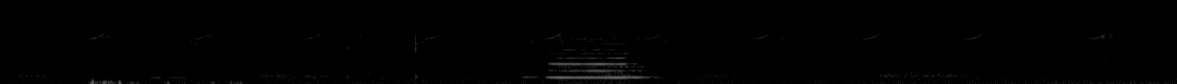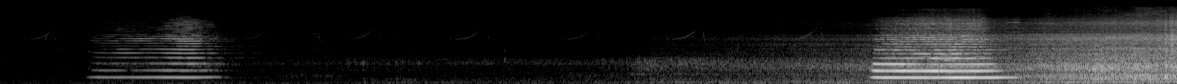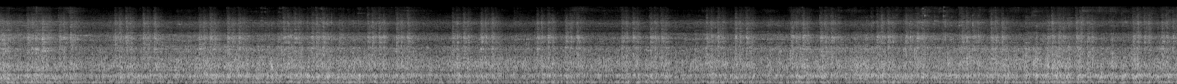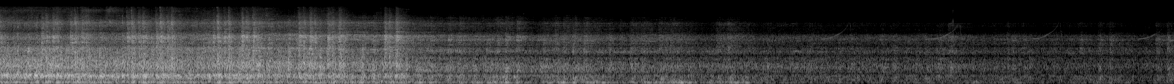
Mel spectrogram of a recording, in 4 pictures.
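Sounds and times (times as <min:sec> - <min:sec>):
locomotive horn blast: 0:05.5 - 0:06.5, 0:12.7 - 0:14.3, 0:20.4 - 0:22.0
train wheels clickety-clack: 0:22.0 - 0:47.0.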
